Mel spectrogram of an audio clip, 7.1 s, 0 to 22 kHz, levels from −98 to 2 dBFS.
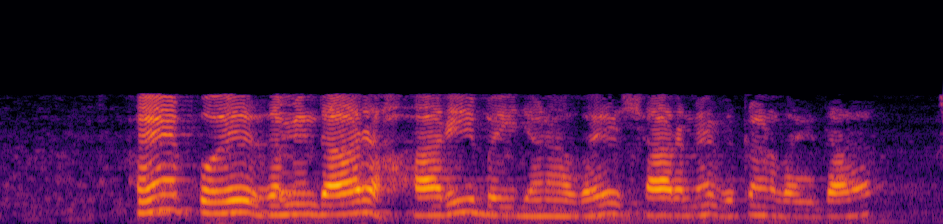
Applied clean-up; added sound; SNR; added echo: none; Cowbell; 19 dB; reverberation time 0.6 s.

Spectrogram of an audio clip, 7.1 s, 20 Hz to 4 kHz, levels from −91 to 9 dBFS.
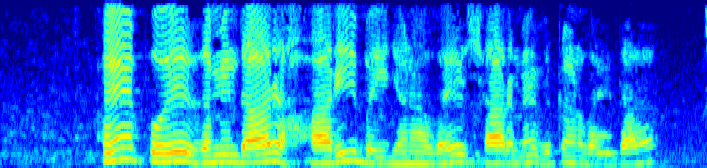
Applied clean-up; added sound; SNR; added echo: none; none; none; none.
